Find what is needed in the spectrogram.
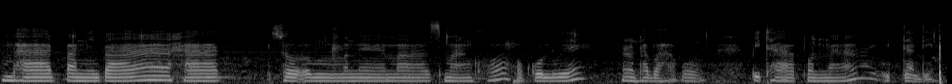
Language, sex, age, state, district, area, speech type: Assamese, female, 45-60, Assam, Lakhimpur, rural, spontaneous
